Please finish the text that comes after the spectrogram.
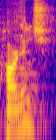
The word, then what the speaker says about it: Harnage: It is actually Harage. Good job. Like Carnage with an H.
